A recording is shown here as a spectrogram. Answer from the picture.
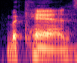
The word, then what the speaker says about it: McCann: Acquired a 2023 seventh rounder and Philip Hollander for Jared McCann, who... McCann, sorry. I don't know why I pronounced that like the Porsche car.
